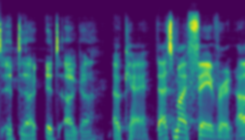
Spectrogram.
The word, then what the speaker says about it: Uga: I don't know how to pronounce Uga. It's just it's Ugga.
